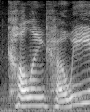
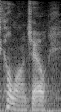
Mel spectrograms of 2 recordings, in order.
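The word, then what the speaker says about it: Kalanchoe: is some sort of calancho kalancho um i've also oh god so this word i've also heard you're supposed to pronounce it like colin coey and i'm like yeah no it's kolancho anyway this guy is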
